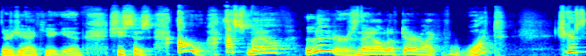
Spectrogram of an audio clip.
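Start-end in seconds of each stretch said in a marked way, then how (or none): 1.8-3.5 put-on slight Texas accent, very high, slow, drawn out. Speaker retells their little sister's remark to the Yankee girls, in a little Texas accent. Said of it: "with a little Texas accent".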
